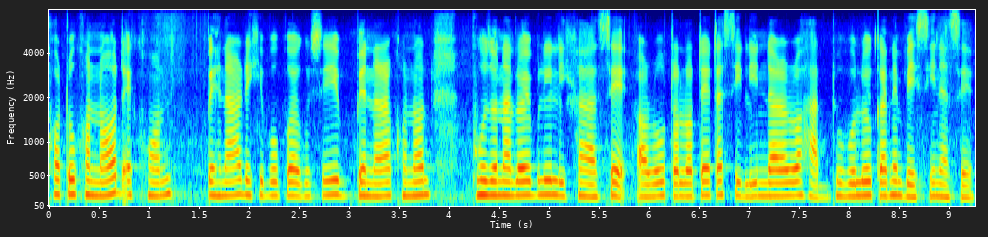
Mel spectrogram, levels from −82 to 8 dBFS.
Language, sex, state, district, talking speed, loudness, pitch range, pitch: Assamese, female, Assam, Sonitpur, 155 wpm, -15 LUFS, 190-210 Hz, 200 Hz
